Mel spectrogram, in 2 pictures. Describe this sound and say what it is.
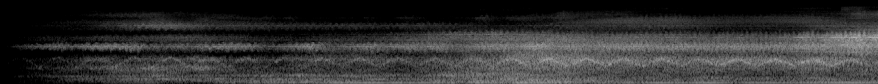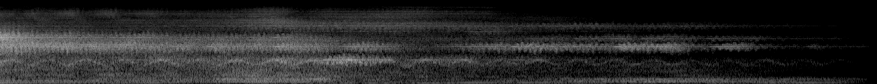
abstract modulated ufo atmosphere
alien, ufo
